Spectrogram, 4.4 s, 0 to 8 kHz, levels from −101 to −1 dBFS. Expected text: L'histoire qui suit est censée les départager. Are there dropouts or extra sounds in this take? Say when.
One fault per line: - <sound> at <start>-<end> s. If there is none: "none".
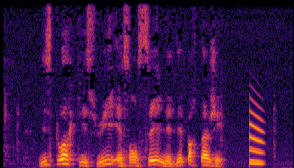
- chirp at 3.7-4.0 s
